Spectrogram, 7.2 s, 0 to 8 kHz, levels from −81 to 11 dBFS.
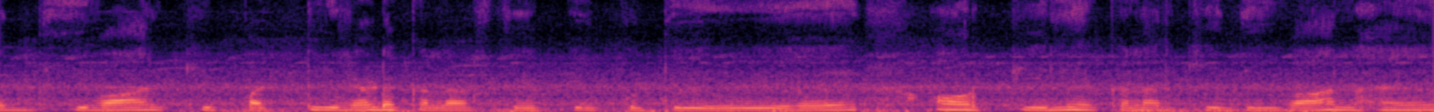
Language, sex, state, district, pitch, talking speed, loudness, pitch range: Hindi, male, Uttar Pradesh, Lucknow, 170 Hz, 135 wpm, -17 LUFS, 165-180 Hz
